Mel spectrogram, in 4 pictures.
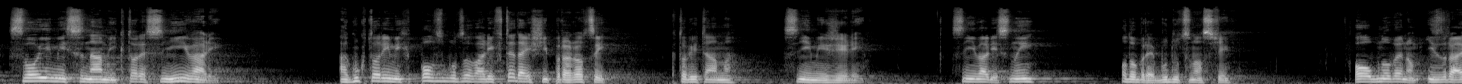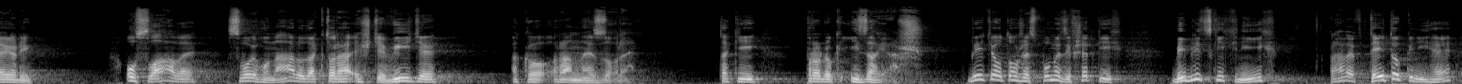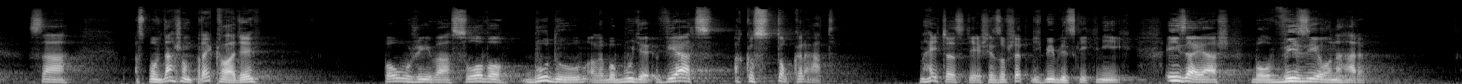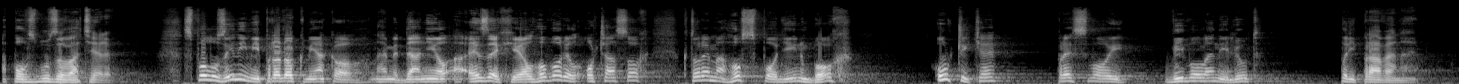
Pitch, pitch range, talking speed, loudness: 125 Hz, 110-140 Hz, 95 wpm, -16 LUFS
